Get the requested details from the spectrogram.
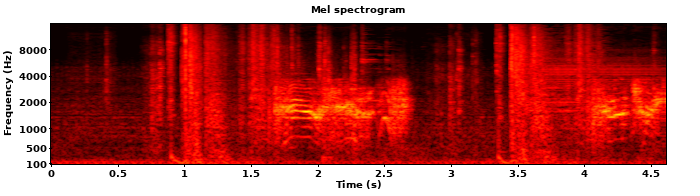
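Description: A tank cannon fires.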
